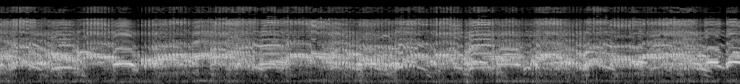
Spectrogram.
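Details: A group of demoiselle cranes (koonj) gives loud, overlapping, trumpeting honks, a constant clamor with individual rolling calls standing out here and there.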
